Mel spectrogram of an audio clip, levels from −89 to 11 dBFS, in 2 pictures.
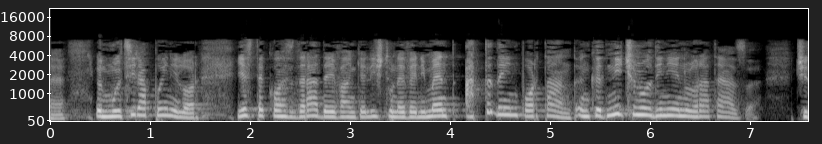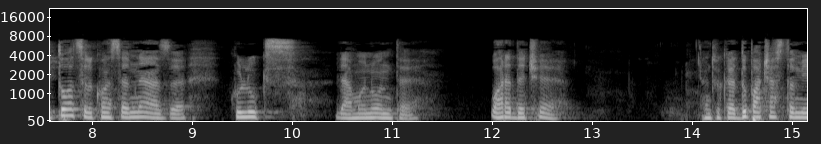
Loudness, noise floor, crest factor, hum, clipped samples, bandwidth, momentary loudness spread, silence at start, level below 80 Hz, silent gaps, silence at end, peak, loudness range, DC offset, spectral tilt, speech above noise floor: -17 LUFS; -73 dBFS; 16 dB; none; under 0.1%; 7.6 kHz; 15 LU; 0 s; -48 dBFS; none; 0 s; 0 dBFS; 11 LU; under 0.1%; -6 dB/octave; 57 dB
